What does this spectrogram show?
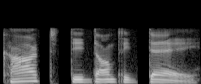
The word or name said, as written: carte d'identite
